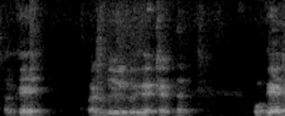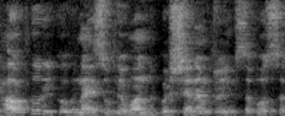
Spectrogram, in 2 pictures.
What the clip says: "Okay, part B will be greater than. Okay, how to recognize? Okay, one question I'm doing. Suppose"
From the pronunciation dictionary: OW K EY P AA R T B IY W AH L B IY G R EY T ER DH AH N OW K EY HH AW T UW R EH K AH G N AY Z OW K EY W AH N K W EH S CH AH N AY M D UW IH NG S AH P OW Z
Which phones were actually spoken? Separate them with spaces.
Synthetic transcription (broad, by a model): OW K EY B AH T B IY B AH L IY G EY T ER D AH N OW K EY HH AW T UW R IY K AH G N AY S OW K EY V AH N K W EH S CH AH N AY M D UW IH NG S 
